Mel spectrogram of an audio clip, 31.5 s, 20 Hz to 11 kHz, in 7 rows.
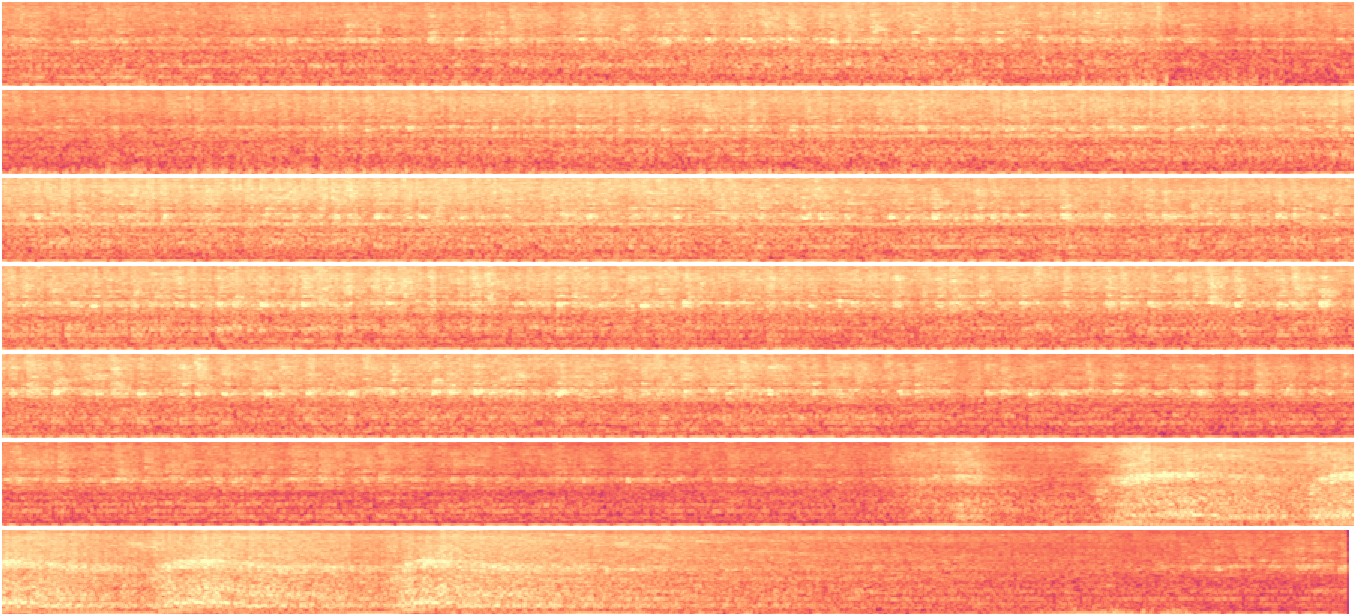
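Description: Custom Jeep's 350 Chevy V8 running steadily through its Magnaflow dual exhaust, a continuous low rumble. About 26 seconds in it turns louder and uneven for a few seconds.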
